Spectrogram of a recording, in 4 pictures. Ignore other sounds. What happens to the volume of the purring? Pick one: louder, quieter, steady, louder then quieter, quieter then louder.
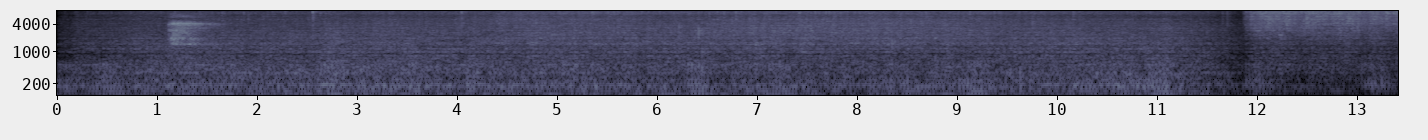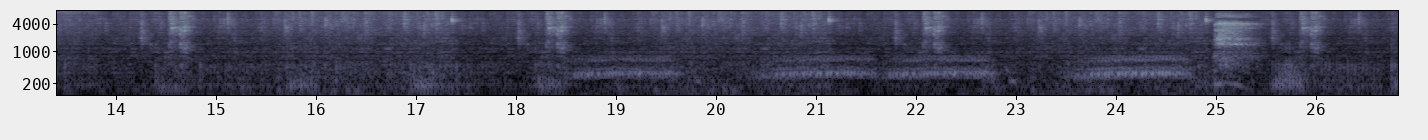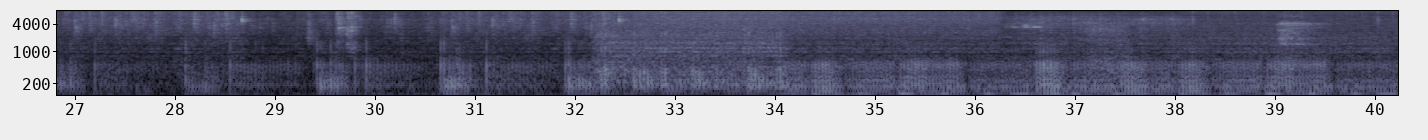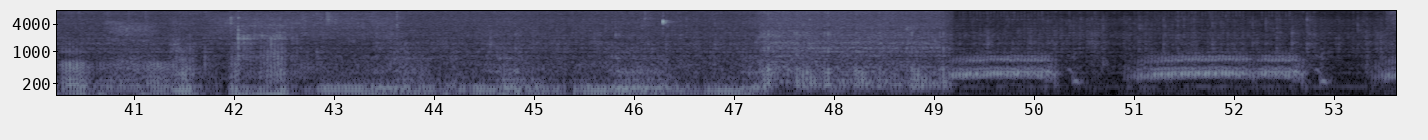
louder.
